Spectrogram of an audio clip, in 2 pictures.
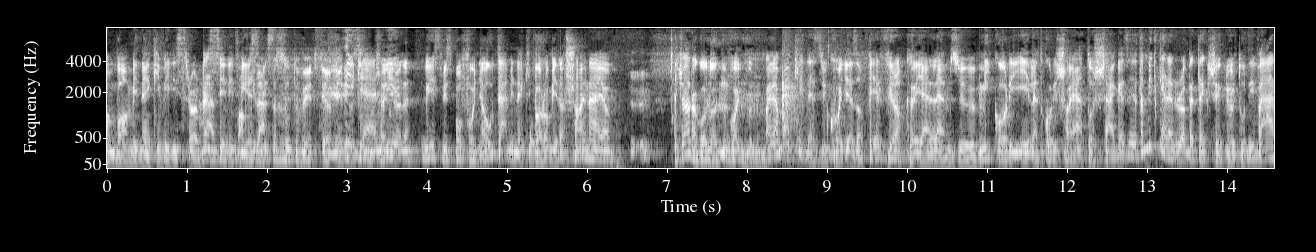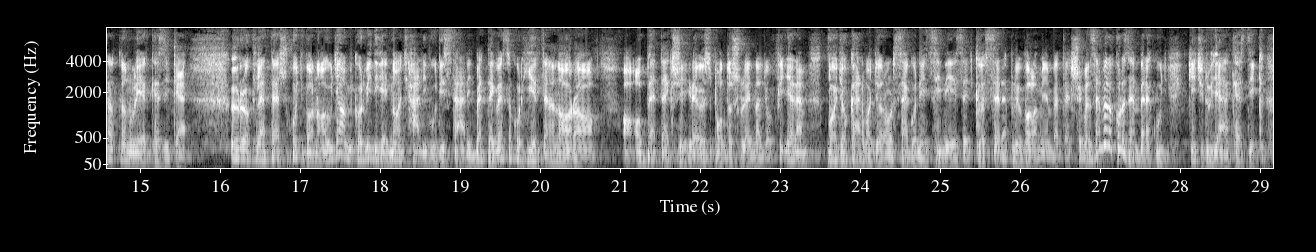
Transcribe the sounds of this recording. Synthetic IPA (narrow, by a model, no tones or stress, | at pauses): ɱvɒmmind̪ɛŋkivinisrø̰ːlbɛseːlit̪isisut̪ovet̪feeiɡɛnvismispo̞foɲːɒut̪aːmmind̪ɛŋkibɒɾo̞miɾɒ̰ʃɒ̰jnaːjːɒ | eːʃɒːrɒɡo̞nd̪o̞lt̪uŋkho̞ɟbaːɡɒmmɛkːeːrd̪ɛzːykho̞ɟɛzɒfeːrfilɒkjɛlːɛmzøːmiko̞ɾieːlɛt̪ko̞ɾiʃɒjaːt̪o̞ʃːa̰ːɡɛzernt̪ːɛmit̪kɛlːɛrøːlɒbɛt̪ɛkʃeːɡrøːlt̪ud̪nivaːɾɒt̪lɒnuleːrkɛzikɛ̰ | øɾø̞klɛt̪ɛʃho̞ɟvɒnɒuɟɛɒmiko̞rmind̪iɡɛɟnɒɟhalivud̪ist̪aːɾiɟbɛt̪ɛɡlɛsɒkːo̞rɦiːrt̪ɛlɛnɒːrːɒ | ɒʔːbɛt̪ɛkʃeːɡrɛø̞spo̞nt̪o̞ʃulɛɟnɒɟo̞pfiɟɛlɛm | vɒɟɒkaːrmɒɟɒɾo̞rsaːɡo̞nɛɟsineːsɛɟkøsːɛɾɛ̰pløːvɒlɒmijɛ̰mbɛt̪ɛkʃeːɡbɛnszɛmbɛɾɒkːo̞ɾɒzɛmbɛɾɛkuːɟkit͡ʃit̪uːɟɛlkɛzd̪ik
